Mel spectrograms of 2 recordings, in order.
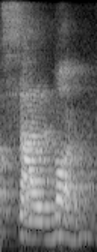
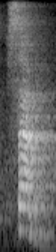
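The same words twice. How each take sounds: First: "salmón" with the L sounded, sal-MON; mispronunciation demo. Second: "salmon" as SAM-un, silent L; correct pronunciation. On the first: Teacher showing what it's not, mispronounced. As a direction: say "salmón" slowly, L heard and stress on MON. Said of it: "So it's not". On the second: Teacher correcting learners on the silent L, correctly pronounced. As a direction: say "salmon" without any L, stressed at the start. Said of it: "La L no se pronuncia". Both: Shown as a demonstration.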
